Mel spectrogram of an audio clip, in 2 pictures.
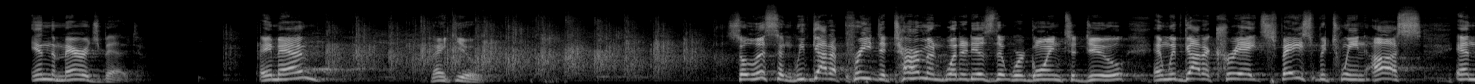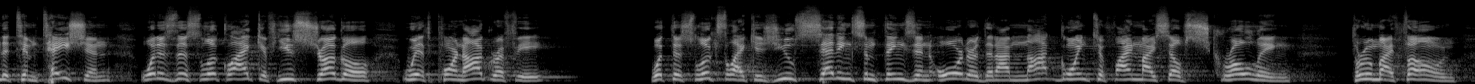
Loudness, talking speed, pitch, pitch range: -24 LUFS, 130 wpm, 230 Hz, 205-245 Hz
